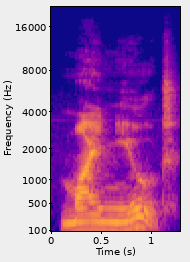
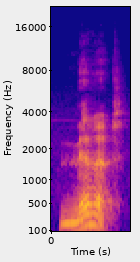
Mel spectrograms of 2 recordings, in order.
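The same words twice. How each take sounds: First: The first vowel is a long vowel. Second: The first vowel is a short i. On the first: Extremely small. "for extremely small, the pronunciation is minute" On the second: A unit of time. "when we're talking about time"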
